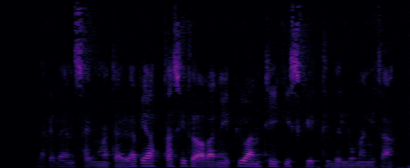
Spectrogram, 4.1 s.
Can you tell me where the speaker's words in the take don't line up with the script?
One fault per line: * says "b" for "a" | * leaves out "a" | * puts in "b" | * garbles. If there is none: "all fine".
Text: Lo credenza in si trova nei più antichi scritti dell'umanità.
* says "La" for "Lo"
* puts in "una Terra piatta"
